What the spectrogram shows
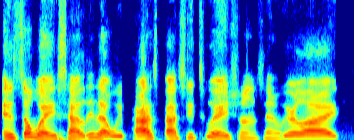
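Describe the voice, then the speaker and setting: A woman from Puerto Rico with a Puerto Rican Spanish accent, co-hosting a casual podcast chat and telling animated stories, often laughing and acting out what she said. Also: mid-range voice, normal speed, creaky, dry recording, poor audio. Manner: animated storytelling, laughs often, quotes herself. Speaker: podcast co-host.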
